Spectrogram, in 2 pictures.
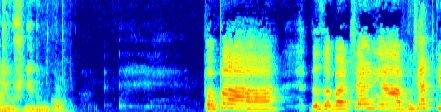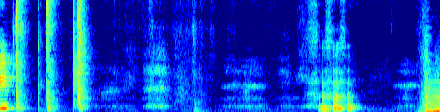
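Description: A young girl speaks and sings playfully, close by.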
